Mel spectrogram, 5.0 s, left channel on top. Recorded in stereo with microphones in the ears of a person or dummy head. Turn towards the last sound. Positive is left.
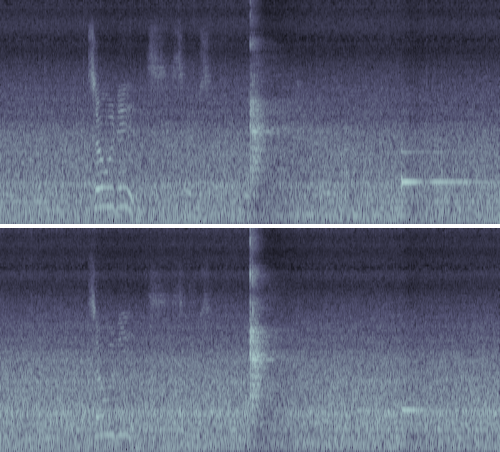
turn(degrees=45)  # may be behind; listen again after turning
